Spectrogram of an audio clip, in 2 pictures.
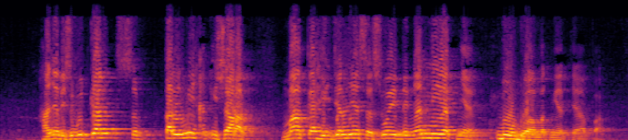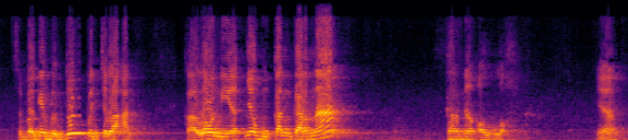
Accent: Banjarmasin, South Kalimantan, Indonesia; saya senantiasa berusaha memakai … menunjukkan saya dari Banjarmasin.

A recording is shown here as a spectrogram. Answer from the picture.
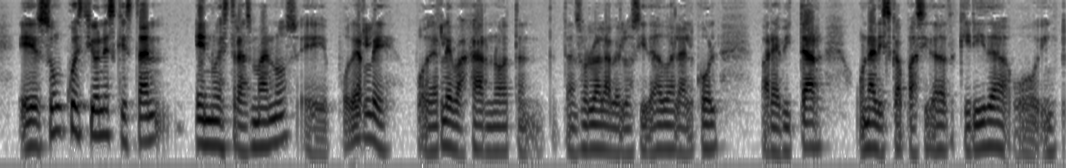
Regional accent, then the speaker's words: Mexico; Es un día donde festejamos como mexicanos el grito de independencia. Y al ser mexicanos sabemos que nos gusta la fiesta

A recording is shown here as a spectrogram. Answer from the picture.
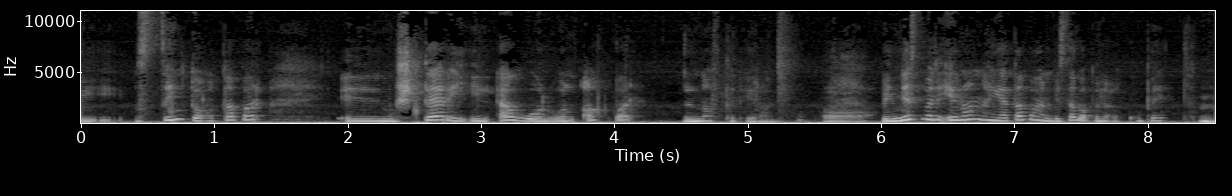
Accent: Egypt; إحنا كمصر كدول عربية كمصر لازم يكون عندنا رؤية

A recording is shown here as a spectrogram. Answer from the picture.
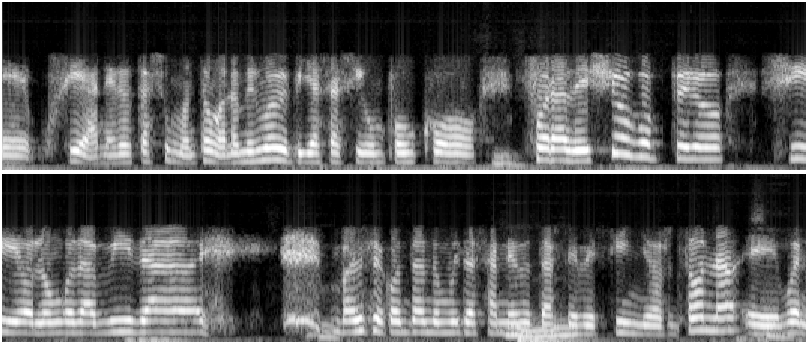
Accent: O Bolo, Galicia, Spain; now in Monforte de Lemos, Spain; sin ser de Monforte, son de Valdeorras, do Concello do Bolo

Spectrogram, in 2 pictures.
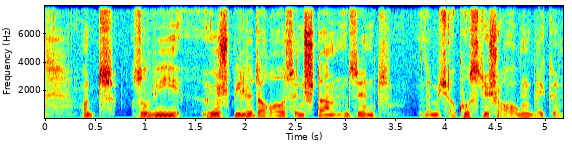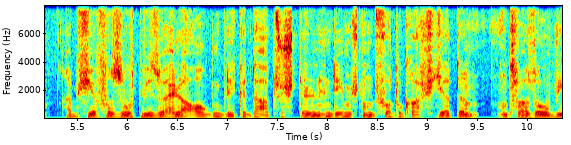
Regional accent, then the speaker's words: Thuringia, Germany; Ich habe meine Kindheit in Thüringen verbracht, das war die Kriegskindheit im Harz

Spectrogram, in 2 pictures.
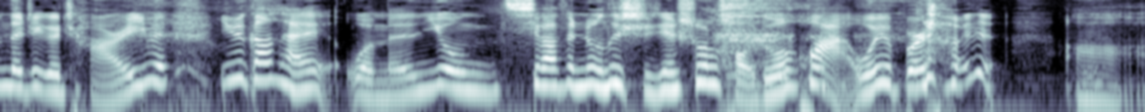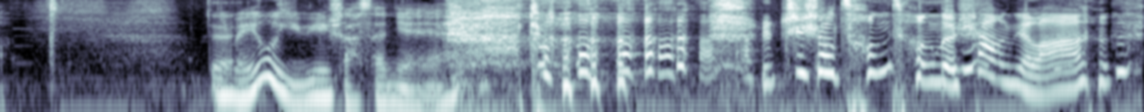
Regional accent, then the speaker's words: South China, China; 但是我是南方人，我们南方吃红薯就是用勺子的

